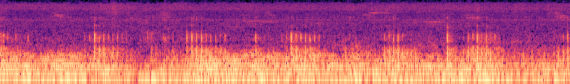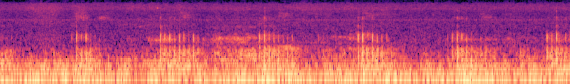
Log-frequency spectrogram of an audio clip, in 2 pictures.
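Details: A cat asleep purrs gently, a continuous deep rumble rising and falling with its breaths roughly every second, soft and regular over the whole stretch with no other sounds.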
